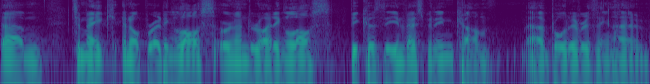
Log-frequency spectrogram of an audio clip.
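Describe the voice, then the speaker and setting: A man with an Australian accent and a very deep, low pitch talks at a fairly quick pace in a monotone, flat way, his loudness very even. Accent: Australian twang. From Australia, Sydney. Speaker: panel moderator, insurance consultancy leader. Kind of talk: conference panel introduction. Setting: stage with audience. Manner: hesitant, many fillers.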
